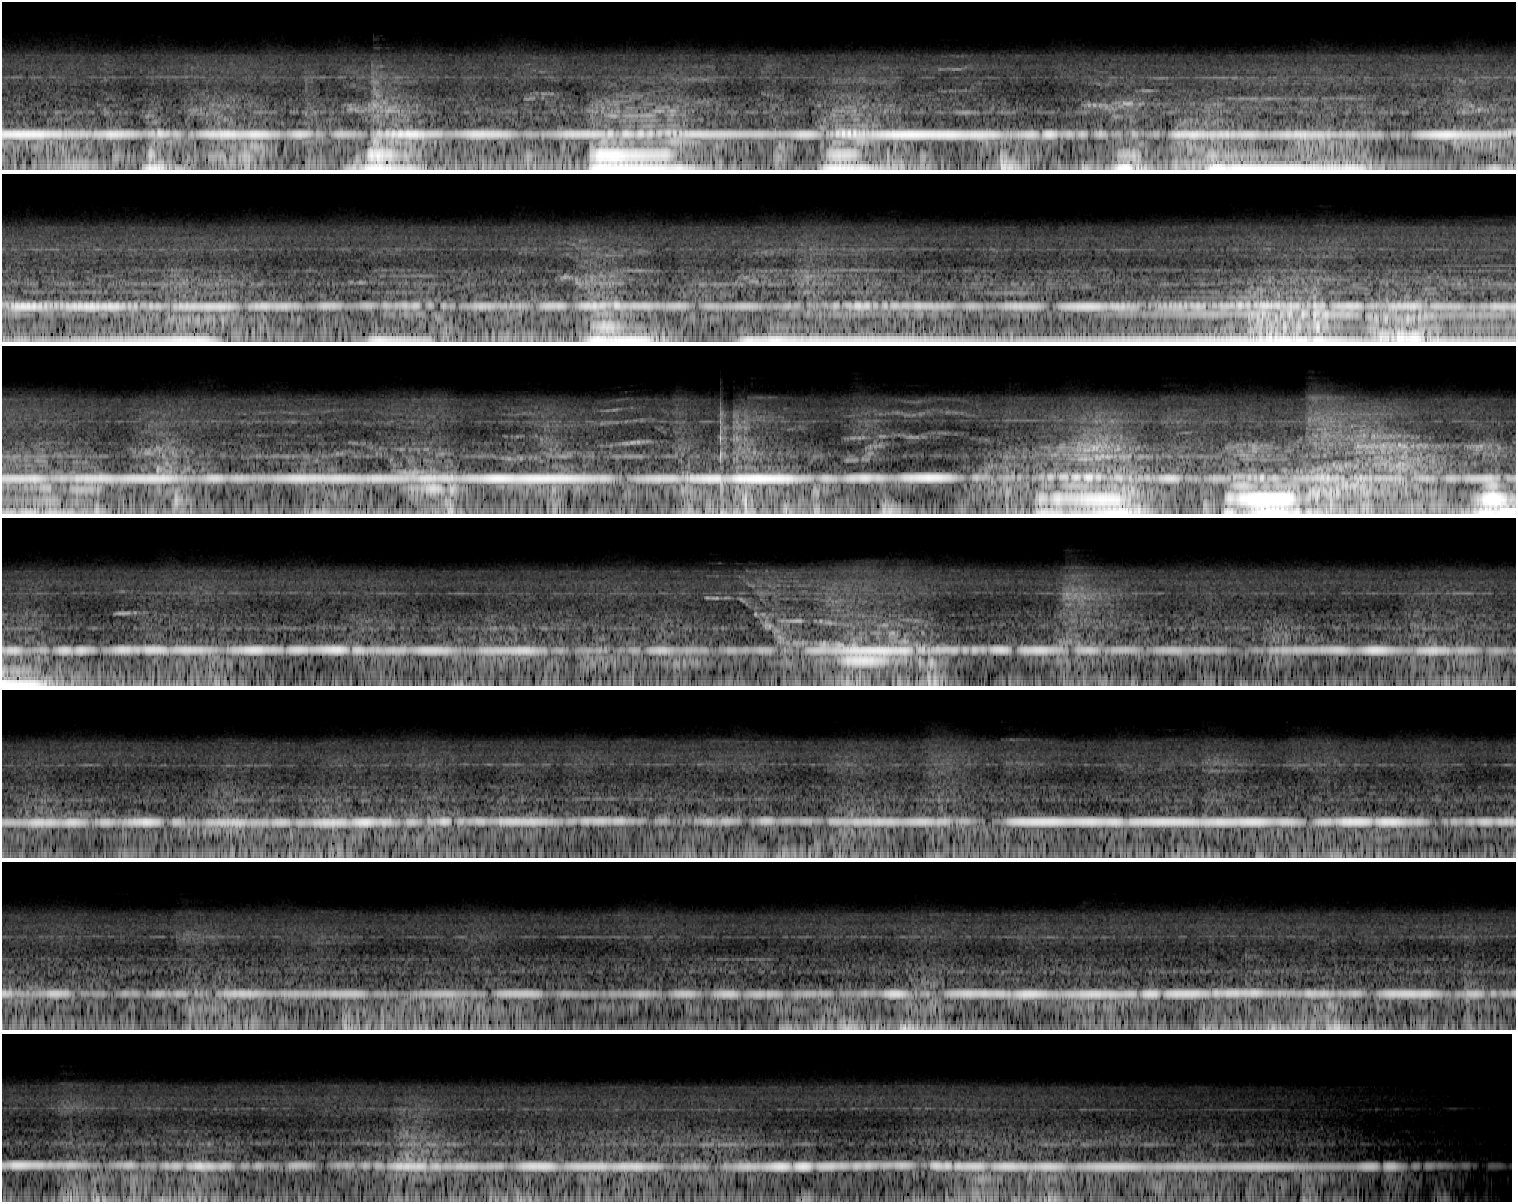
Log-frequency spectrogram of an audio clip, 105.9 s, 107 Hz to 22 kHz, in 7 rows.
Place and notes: monday morning, inside and outside merge
Sonopoetic paths Berlin
Deutschland, European Union, 7 September 2015, ~10:00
